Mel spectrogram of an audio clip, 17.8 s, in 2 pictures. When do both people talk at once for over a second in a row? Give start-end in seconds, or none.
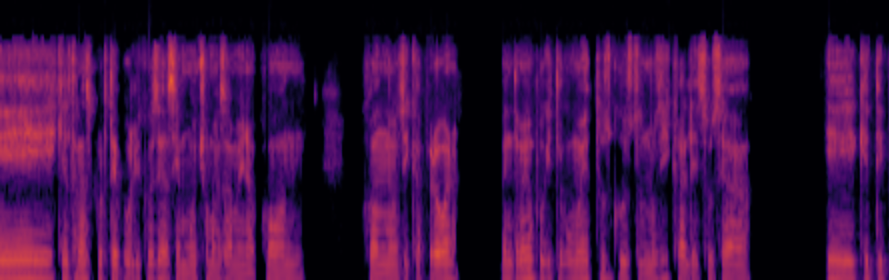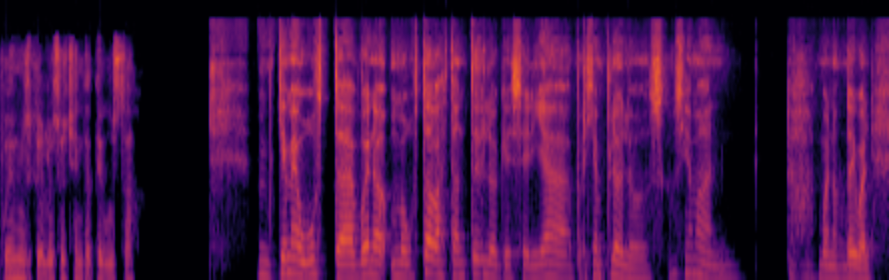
none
